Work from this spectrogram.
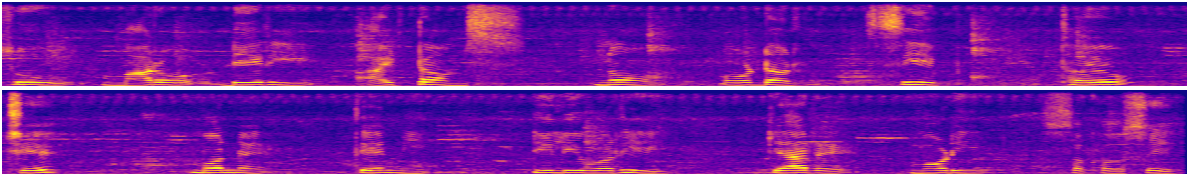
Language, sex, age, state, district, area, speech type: Gujarati, male, 18-30, Gujarat, Anand, rural, read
